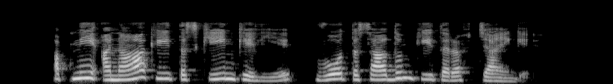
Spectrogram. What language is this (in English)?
Urdu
